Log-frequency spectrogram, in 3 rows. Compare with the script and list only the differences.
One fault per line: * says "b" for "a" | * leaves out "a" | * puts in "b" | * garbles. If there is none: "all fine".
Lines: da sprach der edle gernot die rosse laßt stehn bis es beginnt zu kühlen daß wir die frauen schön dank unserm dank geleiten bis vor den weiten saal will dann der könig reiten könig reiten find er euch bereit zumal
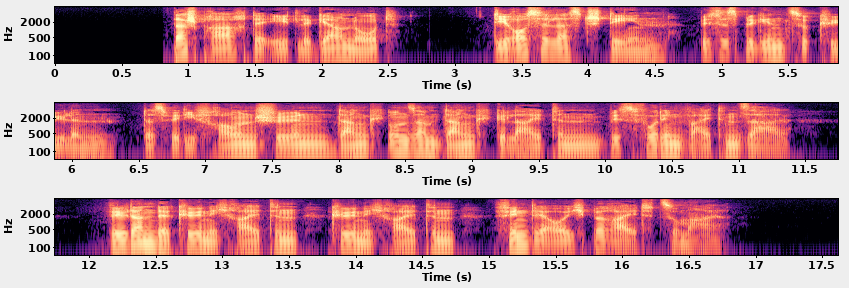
all fine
